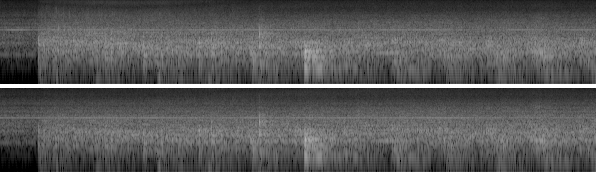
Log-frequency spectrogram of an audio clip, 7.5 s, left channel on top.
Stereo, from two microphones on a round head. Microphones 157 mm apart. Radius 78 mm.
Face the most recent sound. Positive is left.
turn(degrees=-45)  # may be behind; listen again after turning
